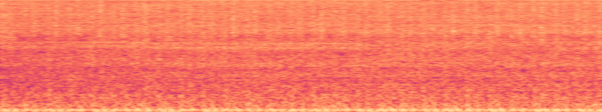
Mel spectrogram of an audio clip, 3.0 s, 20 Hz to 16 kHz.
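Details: 1970 Chevrolet C20 350 V8, first start in 20 years, on clean fuel from a can, smoky: low, lumpy idle with uneven beat near three per second and dropouts, a miss suspected.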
